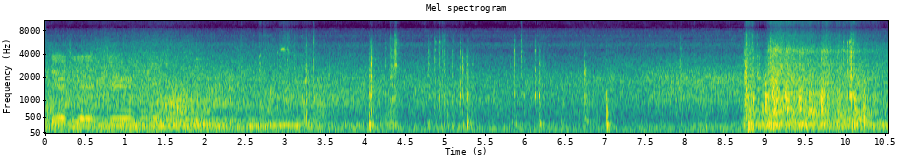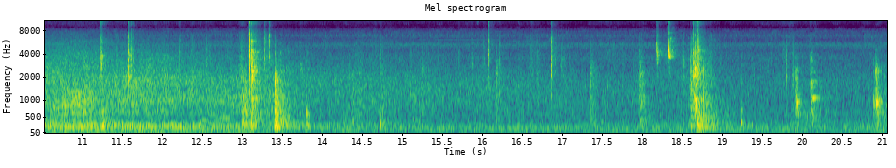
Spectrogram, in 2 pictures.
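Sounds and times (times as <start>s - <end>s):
dirt bike engine turning over: 8.8s - 10.6s.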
